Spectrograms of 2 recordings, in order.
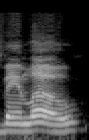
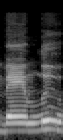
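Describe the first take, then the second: First: The surname ends with an 'oh' vowel. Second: The surname ends with an 'oo' vowel. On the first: The speaker calls it right. "but it's Van Lowe" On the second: The speaker calls it wrong. "we've been saying it wrong. We say Van Loo"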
